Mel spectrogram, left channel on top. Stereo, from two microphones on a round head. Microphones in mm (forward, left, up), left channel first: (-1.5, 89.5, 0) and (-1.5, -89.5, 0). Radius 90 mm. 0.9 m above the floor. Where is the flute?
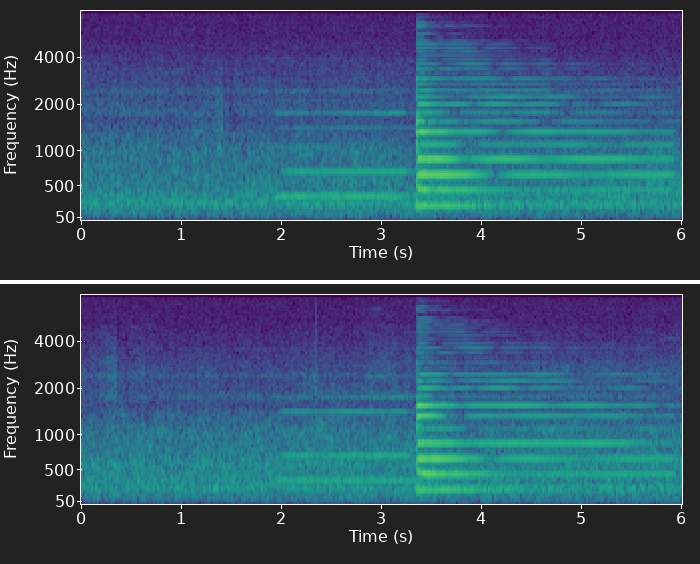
55° left (ahead or behind), 3 m.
